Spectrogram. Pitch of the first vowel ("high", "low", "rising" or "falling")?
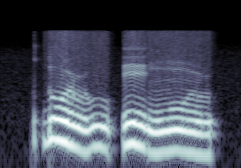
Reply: falling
